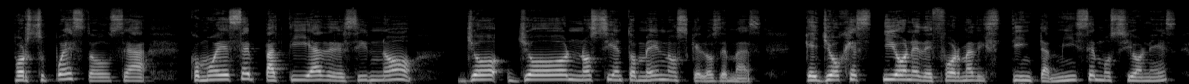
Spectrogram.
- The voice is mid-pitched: No, high, 200 Hz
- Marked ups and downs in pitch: No, average, 3.0 semitones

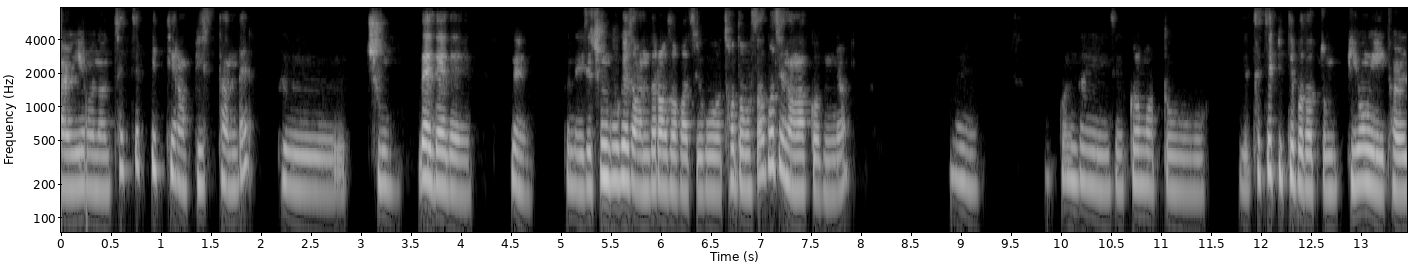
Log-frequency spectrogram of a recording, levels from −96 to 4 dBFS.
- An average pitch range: Yes, average, 3.0 semitones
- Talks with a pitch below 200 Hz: Yes, high, 190 Hz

